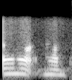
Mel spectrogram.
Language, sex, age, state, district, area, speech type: Assamese, female, 60+, Assam, Lakhimpur, urban, conversation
